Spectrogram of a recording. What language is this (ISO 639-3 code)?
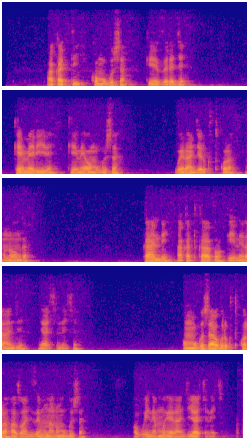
nyn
